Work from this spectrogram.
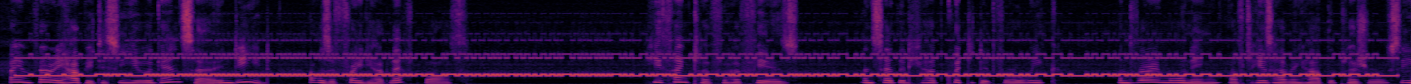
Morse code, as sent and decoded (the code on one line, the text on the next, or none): none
